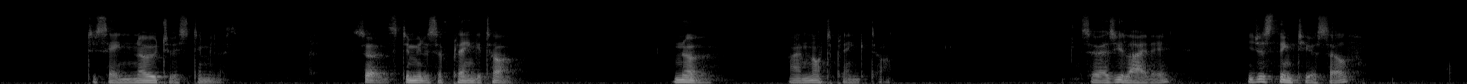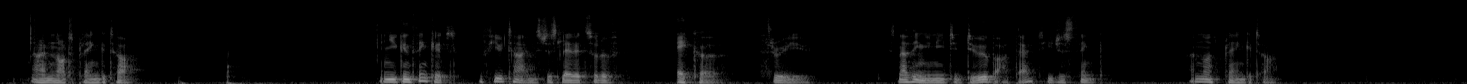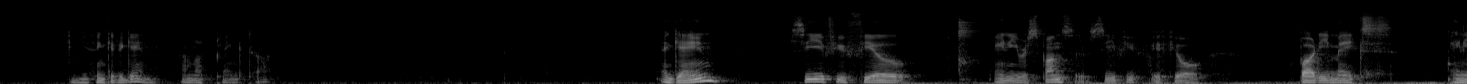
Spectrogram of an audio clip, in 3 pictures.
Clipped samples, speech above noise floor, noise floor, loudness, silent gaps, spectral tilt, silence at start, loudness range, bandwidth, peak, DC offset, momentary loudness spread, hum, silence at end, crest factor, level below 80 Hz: under 0.1%; 34 dB; -71 dBFS; -39 LUFS; none; -6 dB/octave; 0.9 s; 9 LU; 13 kHz; -18 dBFS; under 0.1%; 19 LU; none; 0 s; 22 dB; -58 dBFS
